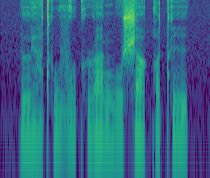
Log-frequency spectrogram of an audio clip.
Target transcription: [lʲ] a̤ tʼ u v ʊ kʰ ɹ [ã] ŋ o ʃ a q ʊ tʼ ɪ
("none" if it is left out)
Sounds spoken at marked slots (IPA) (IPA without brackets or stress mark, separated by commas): lʲ, a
